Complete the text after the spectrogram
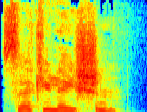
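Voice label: "circulation", British English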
